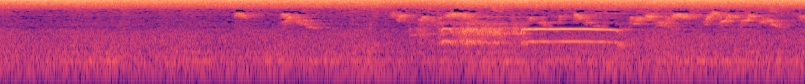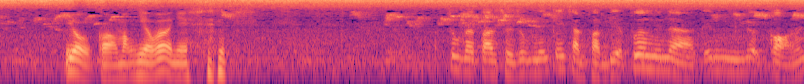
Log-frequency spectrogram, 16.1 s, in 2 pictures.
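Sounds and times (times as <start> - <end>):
high insect drone: 0.0 - 16.0
bird's long flat call: 3.9 - 9.1.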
